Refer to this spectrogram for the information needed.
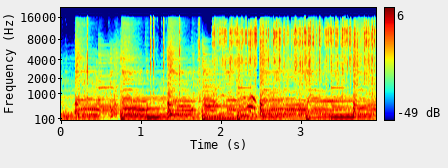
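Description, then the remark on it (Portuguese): A dense, steady crackling and hissing of dry pine needles burning fast, set alight with pine nuts (pinhão) thrown on top, fills the whole stretch with sharp snaps scattered through a lower, busy roar. “Olha o barulho, tá sapecando mesmo.”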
